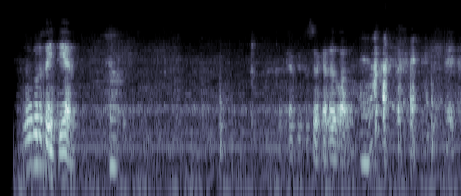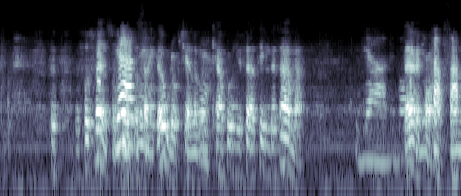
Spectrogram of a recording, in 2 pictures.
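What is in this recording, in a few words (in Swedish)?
Ravlunda Skåne, dialekter; Folkminnen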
